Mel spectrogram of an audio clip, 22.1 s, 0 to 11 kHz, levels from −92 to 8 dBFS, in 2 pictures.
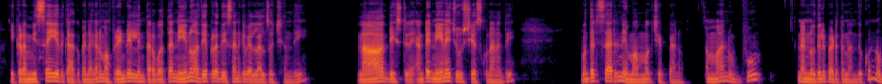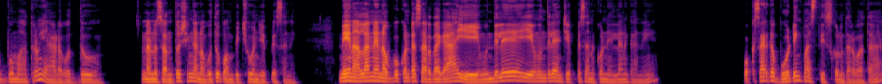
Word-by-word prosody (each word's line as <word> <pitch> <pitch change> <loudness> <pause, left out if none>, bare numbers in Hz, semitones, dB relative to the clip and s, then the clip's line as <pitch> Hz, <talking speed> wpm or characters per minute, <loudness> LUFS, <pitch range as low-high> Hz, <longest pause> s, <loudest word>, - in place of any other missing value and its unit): ఇక్కడ 110 0 +1
మిస్ 105 +4 +6
అయ్యేది 140 -4 +3
కాకపోయినా 100 0 -4
గాని 120 +3 -2
మా - - -1
ఫ్రెండ్ 105 +5 +1
ఎళ్ళిన 125 -3 -1
తర్వాత, 100 +3 -4
నేను 115 +6 +2
అదే 130 - 0
ప్రదేశానికి 115 -2 -1
వెళ్లాల్సోచ్చింది. 95 -1 -5 0.8
నా - - +7 0.2
డెస్టీని 105 -3 -2
అంటే, 110 +4 +2
నేనే 130 +6 +4
చూజ్ 115 -6 +3
చేసుకున్నాను 95 -3 -3
అది. - - -8 0.9
మొదటిసారి, 130 +4 0
నేను 105 - 0
మా - - 0
అమ్మకు 105 +2 -5
చెప్పాను. 85 -2 -10 0.3
అమ్మా, 105 +3 -2
నువ్వు 115 - -8 0.6
నన్ను 110 -2 +1
వదిలిపెడుతున్నందుకు, 100 -4 -4
నువ్వు 105 +1 -5
మాత్రం 100 -1 -6 0.2
ఏడవద్దు. 90 +1 -5 0.7
నన్ను 105 0 +3
సంతోషంగా 135 +8 0
నవ్వుతూ 100 +7 -2
పంపించు 95 +1 -5
అని 90 -2 -4
చెప్పేసి 85 0 -6
అని. 80 -2 -13 0.6
నేను 140 +1 +11
అలానే 145 +2 +6
నవ్వుకుంటే 135 +3 0
సరదాగా 110 0 +3 0.3
ఏముందిలే, 110 - +2 0.3
ఏముందిలే 125 +2 -1
అని 115 - -7
చెప్పేసి 110 +3 -5
అనుకోని 105 -1 -6
ఎళ్ళాను 100 +1 -7
కానీ... 90 +3 -11 1.2
ఒక్కసారిగా - - +1
బోర్డింగ్ 150 +9 0
పాస్ 135 -8 +1
తీసుకున్న 100 -2 -4
తర్వాత, 85 -1 -7
105 Hz, 150 wpm, -26 LUFS, 95-125 Hz, 1.2 s, నేను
